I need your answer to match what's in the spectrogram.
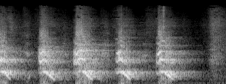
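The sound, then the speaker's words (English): A person imitates a small dog's yappy barking like a chihuahua, five or six quick, high-pitched yaps in a steady rhythm, fairly loud, with no other talking. “You sound like a chihuahua.”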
